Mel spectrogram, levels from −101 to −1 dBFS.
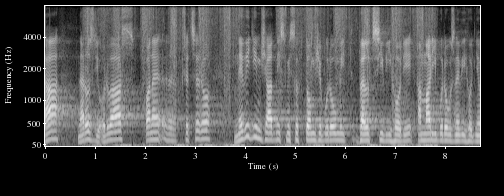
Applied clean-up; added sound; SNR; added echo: none; Walk, footsteps; 15 dB; none.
